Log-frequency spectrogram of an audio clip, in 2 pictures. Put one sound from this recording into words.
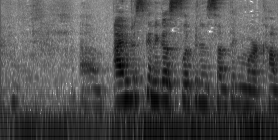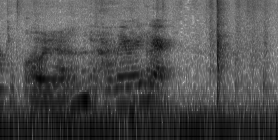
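A woman speaks playfully up close.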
